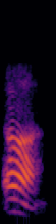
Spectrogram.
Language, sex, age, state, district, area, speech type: Bodo, female, 45-60, Assam, Baksa, rural, conversation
